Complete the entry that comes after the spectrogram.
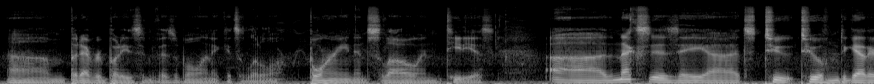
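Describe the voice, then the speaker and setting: A man with a very deep, low pitch speaks at a moderate pace in a bright, sharp tone. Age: 40s. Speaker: gaming commentator. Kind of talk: casual game review commentary.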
